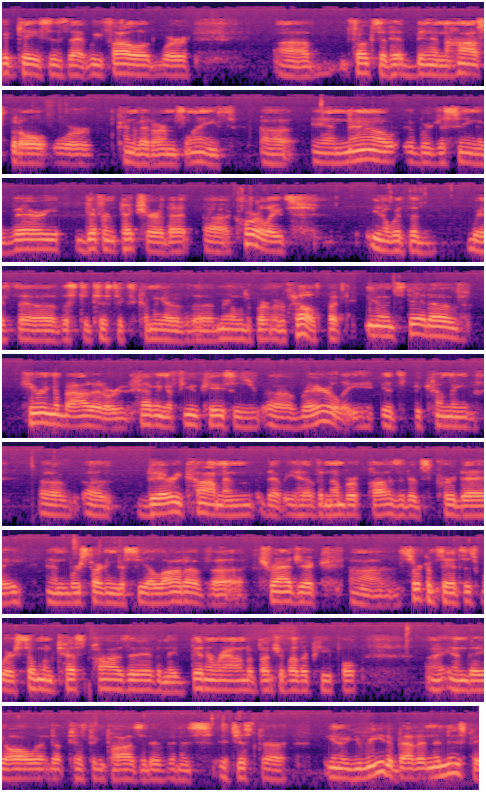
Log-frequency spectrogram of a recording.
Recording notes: I hopped on the phone with Dr.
